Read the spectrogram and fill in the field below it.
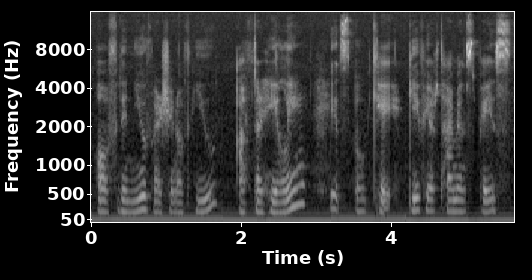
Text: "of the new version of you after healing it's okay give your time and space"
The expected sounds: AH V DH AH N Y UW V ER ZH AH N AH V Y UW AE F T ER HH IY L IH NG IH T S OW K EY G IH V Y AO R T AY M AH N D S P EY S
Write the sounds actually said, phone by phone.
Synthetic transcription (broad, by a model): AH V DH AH N Y UW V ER SH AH N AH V Y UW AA F T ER HH IY L IH NG IH T S OW K EY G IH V Y AO R T AY M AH N S P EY S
